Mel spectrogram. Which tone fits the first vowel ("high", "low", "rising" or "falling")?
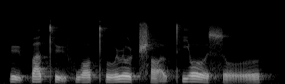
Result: low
